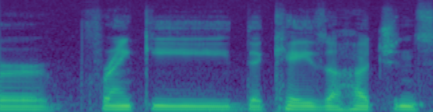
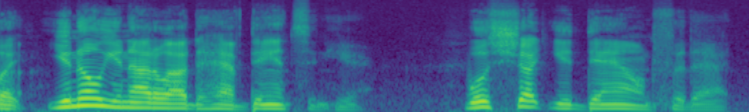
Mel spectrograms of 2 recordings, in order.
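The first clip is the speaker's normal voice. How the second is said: put-on New York accent, higher and louder; 4 semitones higher, 11 dB louder than usual. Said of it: "Your accent is great".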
